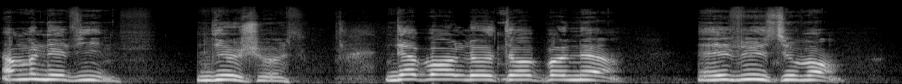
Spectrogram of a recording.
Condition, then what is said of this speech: ALS (motor neuron disease). Mais en revanche, j'ai l'air peut-être idiot quand je vous parle.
